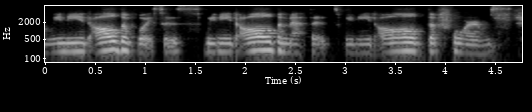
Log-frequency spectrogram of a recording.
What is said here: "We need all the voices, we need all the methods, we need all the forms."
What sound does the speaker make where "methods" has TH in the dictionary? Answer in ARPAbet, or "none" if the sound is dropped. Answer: TH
